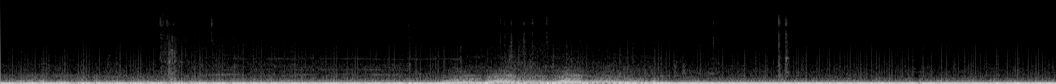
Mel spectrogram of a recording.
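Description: Subaru WRX wagon's turbocharged flat-four engine idling, heard from inside the cabin: a steady low running sound that wavers briefly in pitch about five seconds in. Two light clicks come a few seconds apart.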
